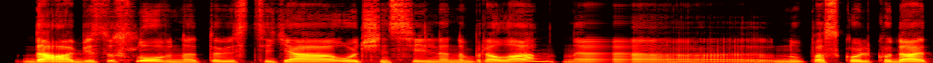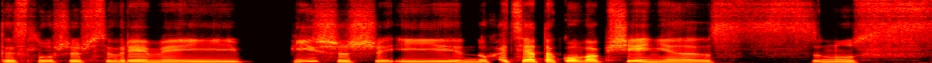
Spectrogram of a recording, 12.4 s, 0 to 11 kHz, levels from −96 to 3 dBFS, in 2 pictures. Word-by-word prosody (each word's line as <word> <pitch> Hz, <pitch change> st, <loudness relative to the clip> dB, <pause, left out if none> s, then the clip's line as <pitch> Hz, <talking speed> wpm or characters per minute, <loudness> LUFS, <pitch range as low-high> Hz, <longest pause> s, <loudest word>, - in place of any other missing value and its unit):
Да, 195 Hz, -1 st, +7 dB
безусловно, 185 Hz, -1 st, -1 dB
то 175 Hz, -, -7 dB
есть 170 Hz, -1 st, -7 dB
я 190 Hz, 0 st, +5 dB
очень 190 Hz, -1 st, -1 dB
сильно 185 Hz, 0 st, -4 dB
набрала, 175 Hz, +6 st, +1 dB, 0.2 s
э, 180 Hz, +3 st, -8 dB
ну, 190 Hz, -1 st, -5 dB
поскольку, 185 Hz, -1 st, -1 dB
да, 185 Hz, -1 st, +7 dB
ты 180 Hz, -4 st, -3 dB
слушаешь 195 Hz, -1 st, -4 dB
всё 180 Hz, -, -8 dB
время 180 Hz, -1 st, 0 dB
и 165 Hz, 0 st, -4 dB, 0.3 s
пишешь, 215 Hz, -7 st, -2 dB
и, 175 Hz, 0 st, -3 dB
ну, 195 Hz, -, -6 dB
хотя 190 Hz, +2 st, +4 dB
такого 200 Hz, 0 st, +3 dB
общения 180 Hz, -3 st, 0 dB
с, -, -, -12 dB
ну, 195 Hz, -3 st, -1 dB
с -, -, -10 dB
180 Hz, 125 wpm, -24 LUFS, 175-195 Hz, 0.3 s, Да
